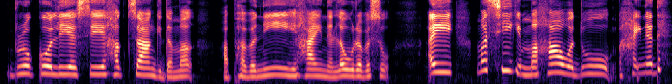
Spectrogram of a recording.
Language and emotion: Manipuri, disgusted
